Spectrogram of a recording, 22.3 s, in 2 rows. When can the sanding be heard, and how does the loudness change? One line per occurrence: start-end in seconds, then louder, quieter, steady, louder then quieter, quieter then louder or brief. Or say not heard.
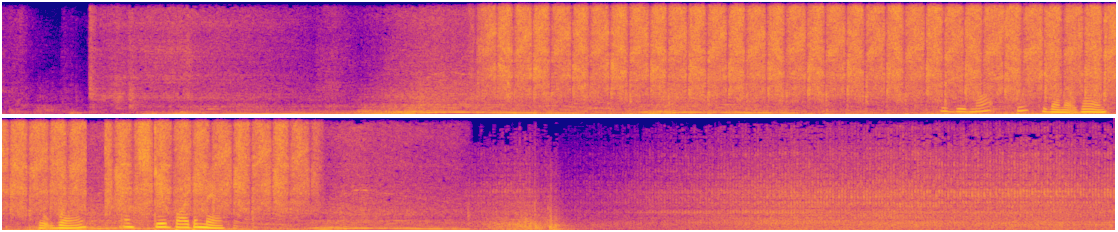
4.7-14.4 steady.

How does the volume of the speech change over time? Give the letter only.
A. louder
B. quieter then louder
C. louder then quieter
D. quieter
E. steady
A.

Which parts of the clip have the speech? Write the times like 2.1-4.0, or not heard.
9.3-13.5.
